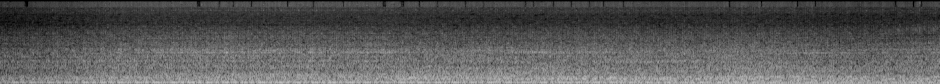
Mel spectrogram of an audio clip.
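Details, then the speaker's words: Duramax LBZ diesel after head gasket replacement (owner blames LBZ tick on head gaskets), all 8 injectors replaced and eBay EGR delete pipe fitted: steady, even idle with deep drone, no ticking or knocking; normal idle, tick gone. "Of the head gaskets, and ever since I did the head gaskets, all the ticks are gone. I'll start it up here in a second. And you can hear we're tick"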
